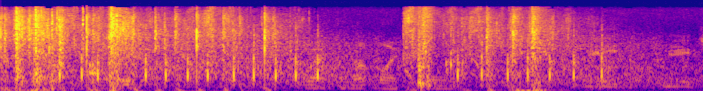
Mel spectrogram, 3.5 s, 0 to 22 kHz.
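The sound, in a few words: gunshots in the video game ARMA 3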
